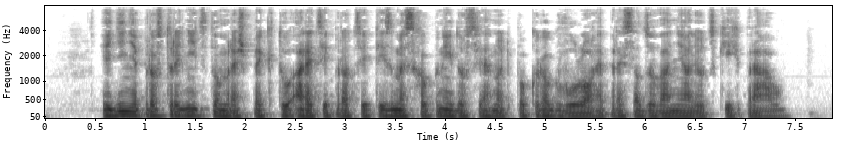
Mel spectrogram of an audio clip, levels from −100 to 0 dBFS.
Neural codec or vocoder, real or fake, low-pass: none; real; 7.2 kHz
